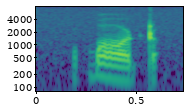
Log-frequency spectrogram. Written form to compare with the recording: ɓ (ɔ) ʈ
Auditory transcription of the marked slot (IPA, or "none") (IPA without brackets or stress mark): ɔ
